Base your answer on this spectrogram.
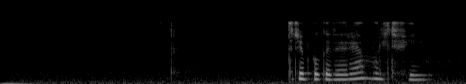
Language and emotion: Russian, neutral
